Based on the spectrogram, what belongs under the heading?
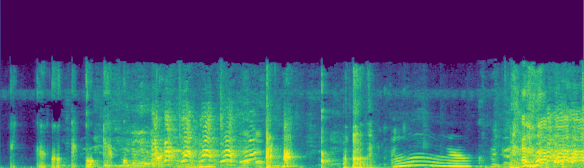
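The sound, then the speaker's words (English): A person vocally imitates picking a lock: a string of mouthy clicks and squeaky sounds, then a wavering hum that swoops up and down, mixed with chuckling. “What's him picking the lock sound like?”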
